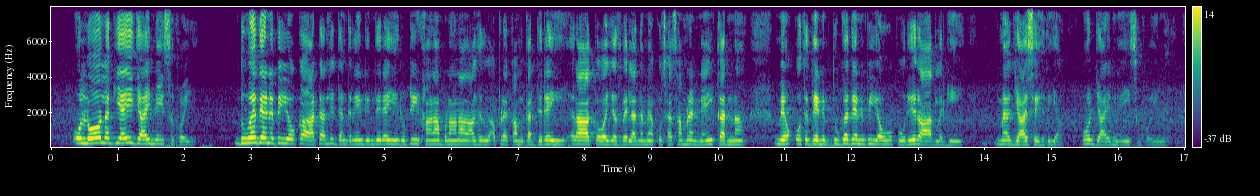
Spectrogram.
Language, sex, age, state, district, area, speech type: Dogri, female, 60+, Jammu and Kashmir, Udhampur, rural, spontaneous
